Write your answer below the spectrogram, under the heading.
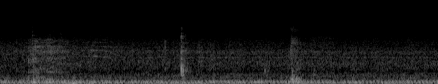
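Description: A few light clicks and a soft rustle from handling a plastic measuring jug and a bottle of cooking oil while the oil is poured, over a steady low background hum.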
